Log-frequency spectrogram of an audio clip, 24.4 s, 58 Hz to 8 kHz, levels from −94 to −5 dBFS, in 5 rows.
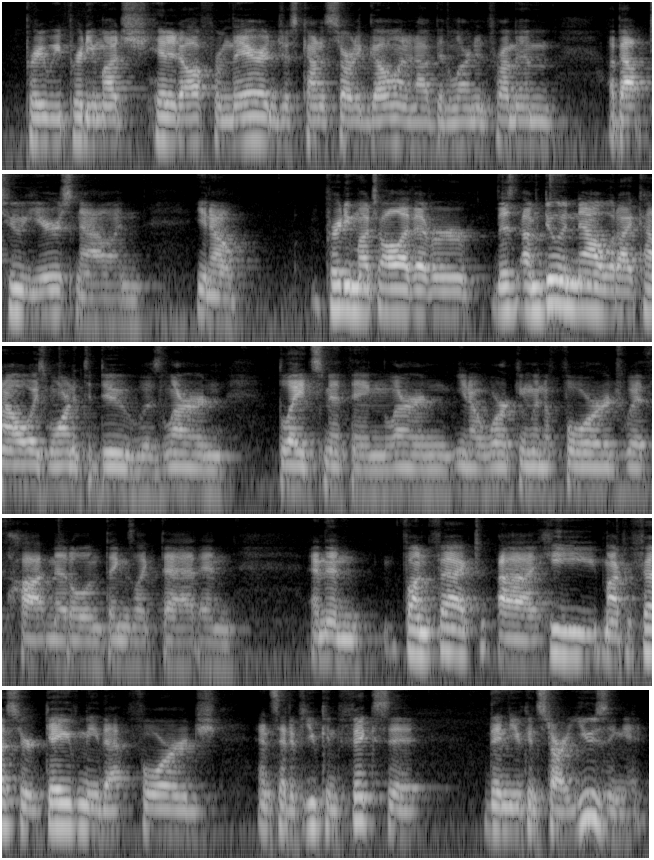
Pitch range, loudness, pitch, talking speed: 115-135 Hz, -33 LUFS, 125 Hz, 215 wpm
